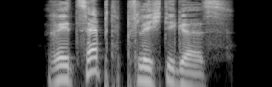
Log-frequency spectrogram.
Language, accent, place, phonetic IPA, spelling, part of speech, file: German, Germany, Berlin, [ʁeˈt͡sɛptˌp͡flɪçtɪɡəs], rezeptpflichtiges, adjective, De-rezeptpflichtiges.ogg
- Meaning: strong/mixed nominative/accusative neuter singular of rezeptpflichtig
